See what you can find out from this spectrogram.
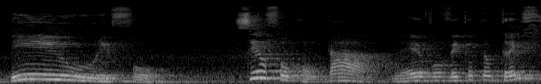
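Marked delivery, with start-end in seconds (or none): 0.1-1.6 beautiful said slowly and carefully, syllable by syllable; slow model pronunciation. Shown as a demonstration. Teacher models beautiful slowly for the class. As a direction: stretch out beautiful so students can copy it. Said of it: "Por exemplo".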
